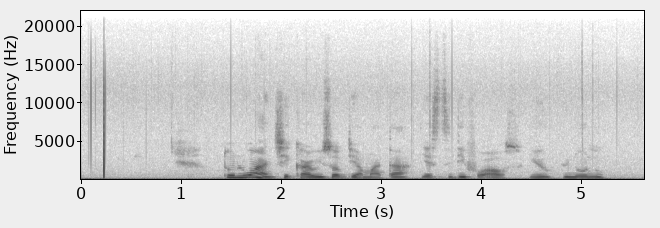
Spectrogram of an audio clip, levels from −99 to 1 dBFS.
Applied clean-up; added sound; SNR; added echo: none; Crackle; 5 dB; none.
